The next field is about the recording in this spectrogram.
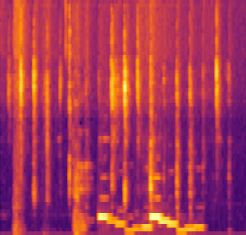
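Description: A mobile phone ringtone plays a short, bright melodic phrase of stepping tones, repeated twice, clear, preceded by a few brief clicks and rustles.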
